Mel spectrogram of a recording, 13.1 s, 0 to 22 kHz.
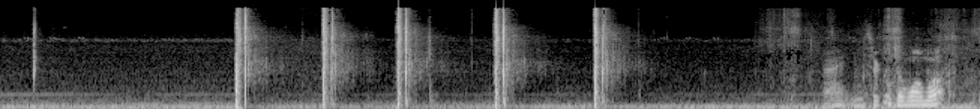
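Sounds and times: rifle shots: 3.1s - 5.9s, 6.6s - 7.2s, 7.9s - 8.5s.

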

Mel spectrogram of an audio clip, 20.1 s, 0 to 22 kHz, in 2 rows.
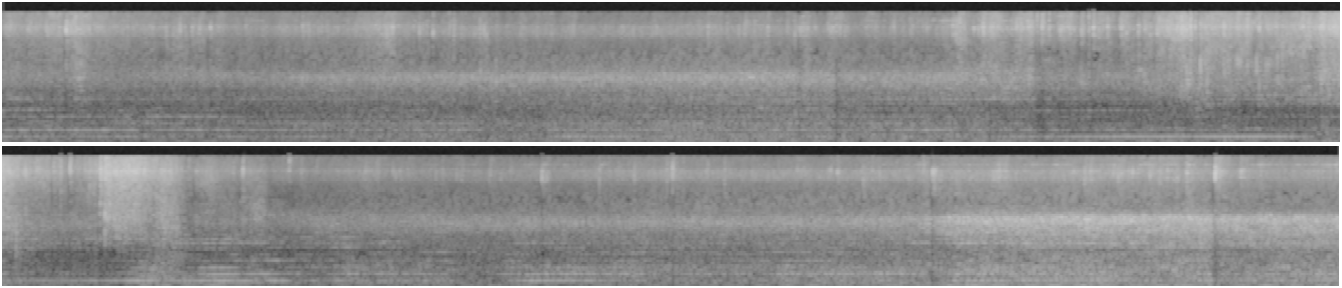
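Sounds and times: brush cutter shredding brush: 0.0s - 14.0s
tractor diesel engine under load: 0.0s - 20.0s.

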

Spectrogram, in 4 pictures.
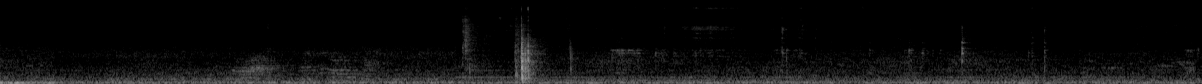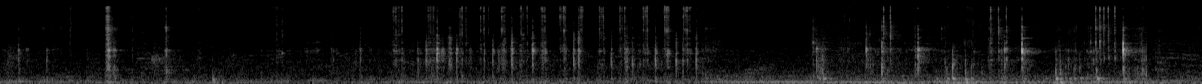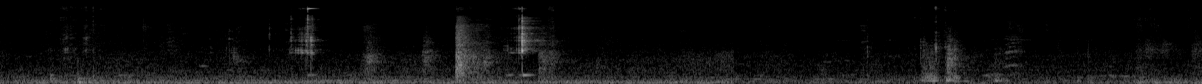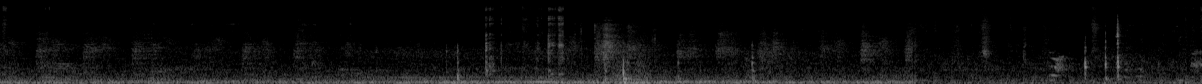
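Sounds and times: low steady hum: 0.0s - 33.7s
metal tools clinking on workbench: 26.2s - 27.8s, 28.7s - 29.7s.

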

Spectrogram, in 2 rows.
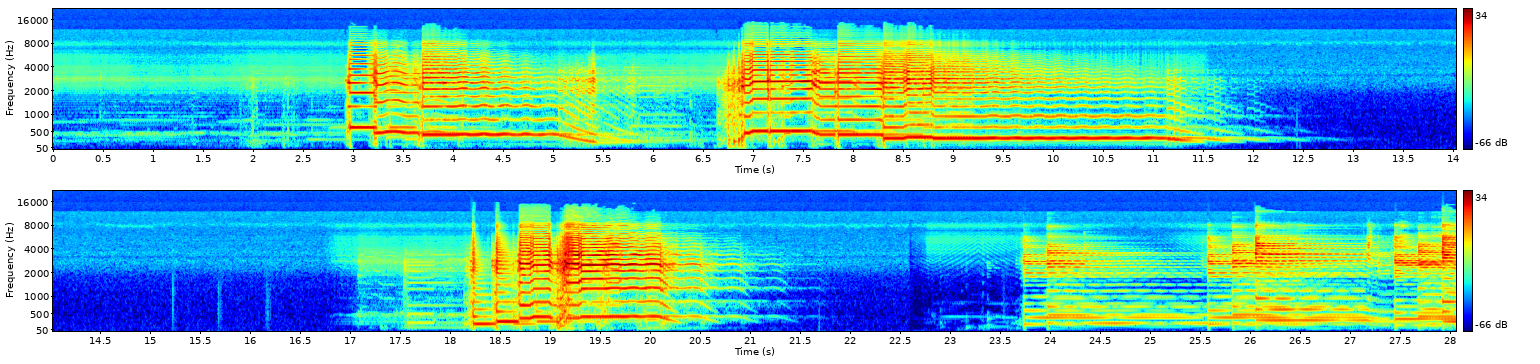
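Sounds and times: distorted electric guitar lead: 0.0s - 12.5s, 17.0s - 21.1s, 23.2s - 28.0s.

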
